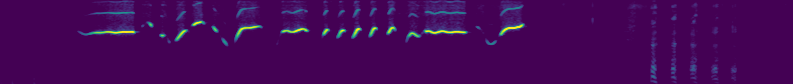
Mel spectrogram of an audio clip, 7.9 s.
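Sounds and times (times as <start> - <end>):
person whistling an imitation of a nightingale song: 0.8 - 5.3
laughter: 6.3 - 7.5.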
